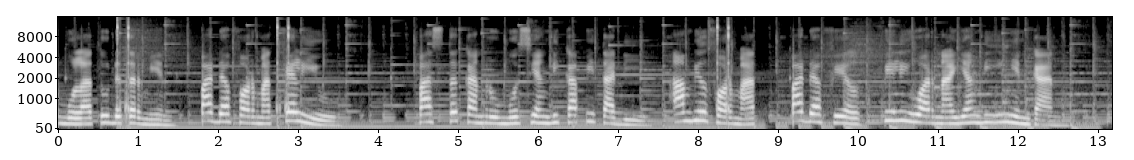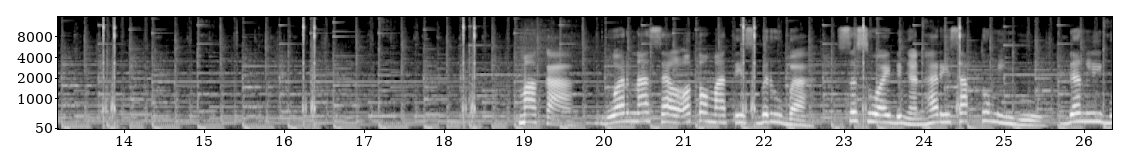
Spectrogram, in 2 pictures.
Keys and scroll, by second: 3.5 ctrl+v.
